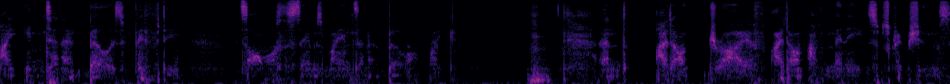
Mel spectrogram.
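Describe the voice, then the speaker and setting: A man is whispering. He has a British accent. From United Kingdom. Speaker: ASMR creator. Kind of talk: casual talk to camera. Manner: whispered, soft-spoken.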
